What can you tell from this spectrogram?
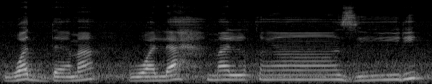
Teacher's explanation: دال پہ مضبوطی کریں اور دال کو 2 مرتبہ پڑھیں کیونکہ دال مشدد ہے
